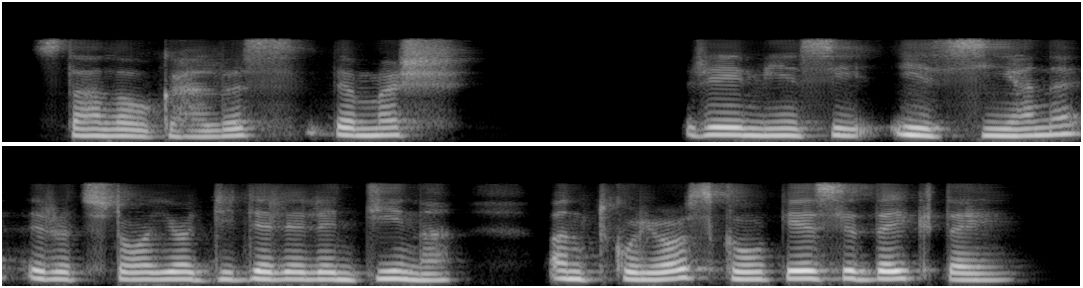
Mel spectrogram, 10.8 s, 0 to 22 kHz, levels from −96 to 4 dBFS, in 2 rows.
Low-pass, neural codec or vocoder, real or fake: 7.2 kHz; codec, 16 kHz, about 1 kbps, DyCAST, with the encoder's durations; fake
